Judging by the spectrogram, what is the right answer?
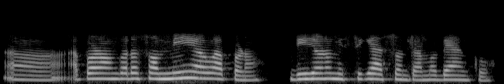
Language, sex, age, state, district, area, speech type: Odia, female, 30-45, Odisha, Boudh, rural, conversation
